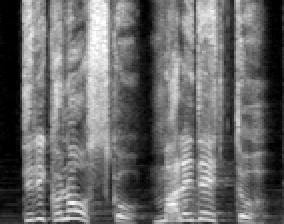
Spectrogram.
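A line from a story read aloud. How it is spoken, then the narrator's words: Furious shout. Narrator (Italian): alzandosi furioso, Nebo gridò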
